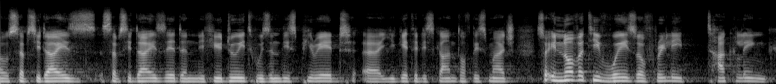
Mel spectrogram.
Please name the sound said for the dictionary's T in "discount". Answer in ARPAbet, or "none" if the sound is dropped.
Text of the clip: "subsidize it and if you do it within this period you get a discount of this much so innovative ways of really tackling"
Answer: T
